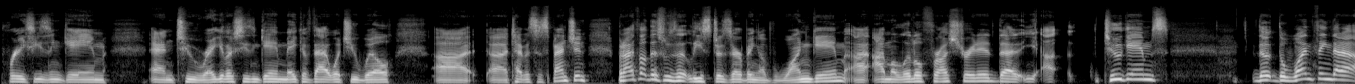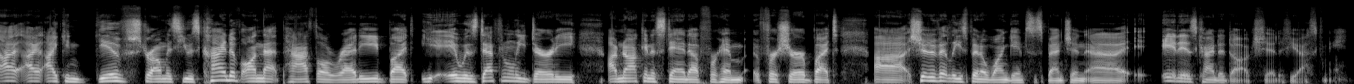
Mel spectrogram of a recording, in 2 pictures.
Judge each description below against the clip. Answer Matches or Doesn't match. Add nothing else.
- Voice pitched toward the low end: Matches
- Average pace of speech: Doesn't match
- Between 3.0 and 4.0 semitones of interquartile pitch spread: Doesn't match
